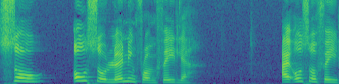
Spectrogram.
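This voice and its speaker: Lively intonation from a woman with a non-native accent. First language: not English. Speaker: university lecturer. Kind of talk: panel discussion.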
